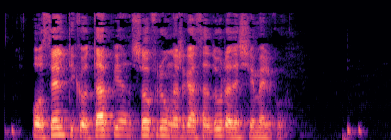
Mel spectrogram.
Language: Galician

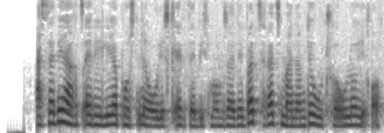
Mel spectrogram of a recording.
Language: Georgian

